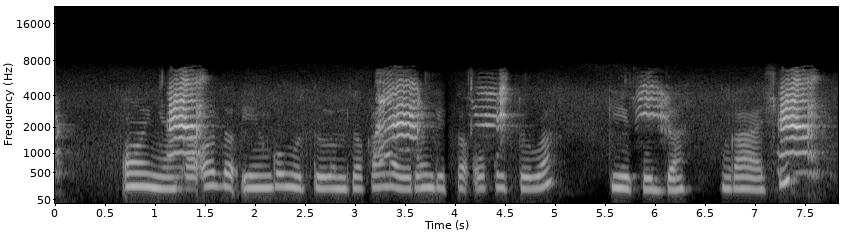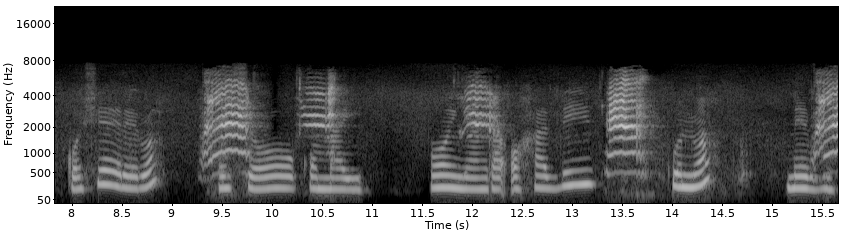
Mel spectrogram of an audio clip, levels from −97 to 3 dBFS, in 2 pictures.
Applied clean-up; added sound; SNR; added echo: neural mask model Resemble Enhance denoiser.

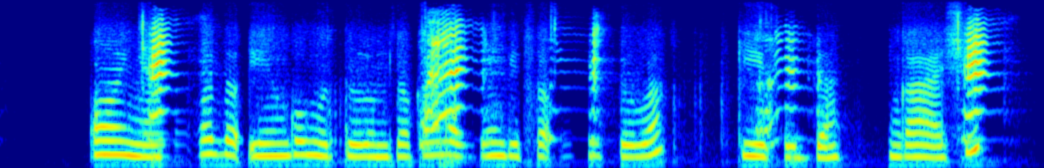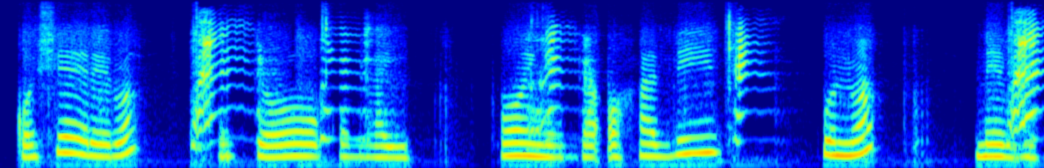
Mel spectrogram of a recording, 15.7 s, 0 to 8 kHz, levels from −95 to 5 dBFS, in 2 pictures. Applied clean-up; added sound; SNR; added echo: neural mask model RNNoise.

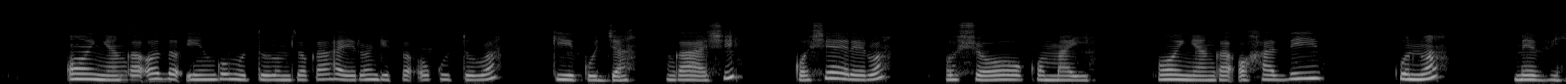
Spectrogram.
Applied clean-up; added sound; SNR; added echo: none; none; none; none.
